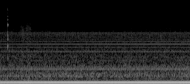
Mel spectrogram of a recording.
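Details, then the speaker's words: 25-year-old SyQuest SparQ cartridge drive reading data over parallel port, microphone right at the drive: loud steady low drone with faint high whine, much more vibration than a regular hard drive; owner unsure whether normal or imminent failure. "and I hope you'll be able to hear the vibration and maybe some high frequency wine and maybe some of the the read head sounds from this"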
